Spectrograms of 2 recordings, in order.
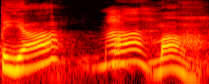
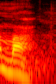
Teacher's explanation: تو جب آپ وقف کرتے ہیں اور آخر میں گول تا آئے, یعنی گول تا پہ وقف کریں, تو اس کو ہا ساکن سے تبدیل کرتے ہیں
